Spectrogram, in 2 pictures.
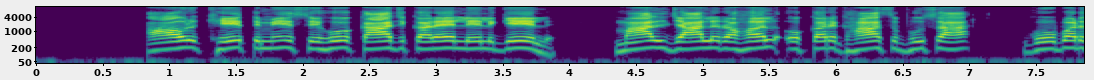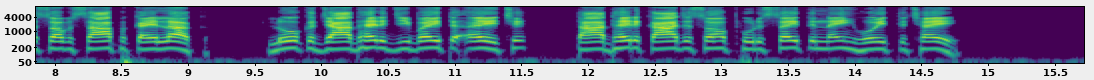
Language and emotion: Maithili, neutral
